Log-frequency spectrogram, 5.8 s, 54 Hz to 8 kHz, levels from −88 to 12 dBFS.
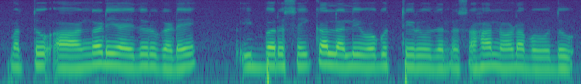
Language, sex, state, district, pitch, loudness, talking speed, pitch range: Kannada, male, Karnataka, Bangalore, 150 Hz, -18 LUFS, 105 wpm, 145-160 Hz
